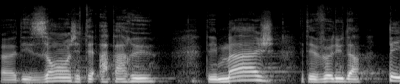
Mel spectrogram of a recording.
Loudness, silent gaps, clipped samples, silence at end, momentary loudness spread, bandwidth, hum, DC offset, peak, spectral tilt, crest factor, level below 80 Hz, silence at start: -16 LUFS; none; under 0.1%; 0 s; 10 LU; 12.5 kHz; none; under 0.1%; -2 dBFS; -6.5 dB/octave; 14 dB; -54 dBFS; 0 s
